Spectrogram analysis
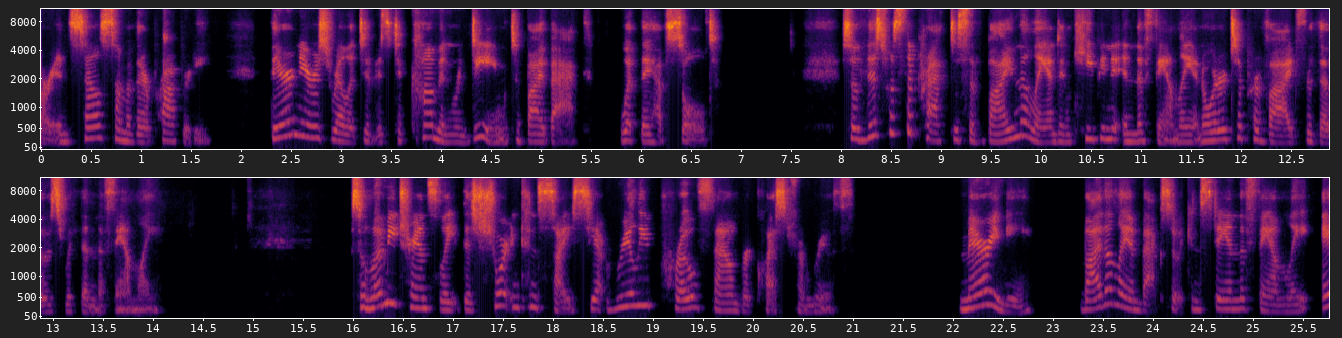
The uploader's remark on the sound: Teaching from the February 7, 2021 Zoom Gathering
